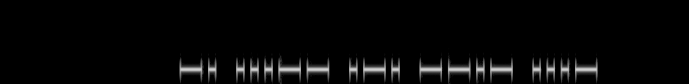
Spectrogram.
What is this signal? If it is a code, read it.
Morse code, heard as a keyed tone, about 17 wpm, 700 Hz. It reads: N3RQV
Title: USA Call Signs - 5 Characters - Repeated 3x - 17wpm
